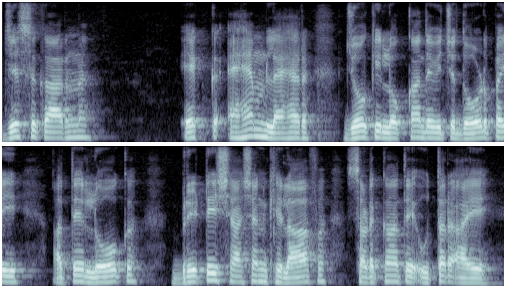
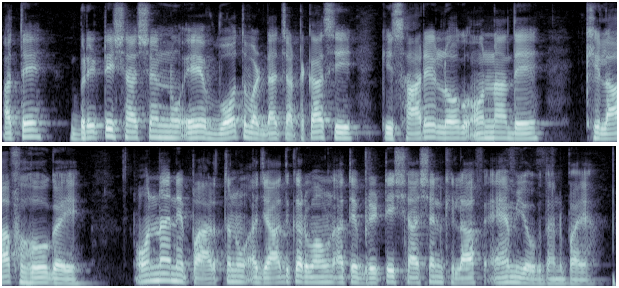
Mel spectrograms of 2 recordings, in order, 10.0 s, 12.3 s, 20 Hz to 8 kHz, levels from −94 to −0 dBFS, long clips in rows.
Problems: none marked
